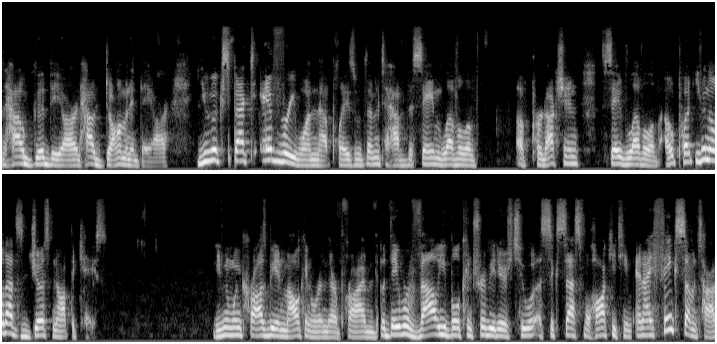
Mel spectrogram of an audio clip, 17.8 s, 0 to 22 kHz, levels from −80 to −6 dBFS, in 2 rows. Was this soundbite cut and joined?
yes; 3 cuts; at 6.4 s, 13.6 s, 16.7 s

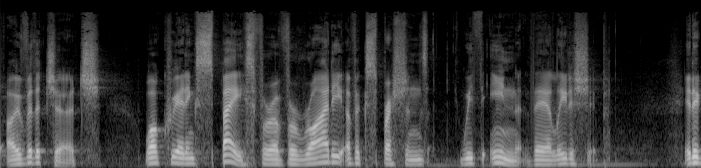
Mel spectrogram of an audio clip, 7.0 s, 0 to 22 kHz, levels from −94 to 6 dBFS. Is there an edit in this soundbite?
no; 0 cuts

